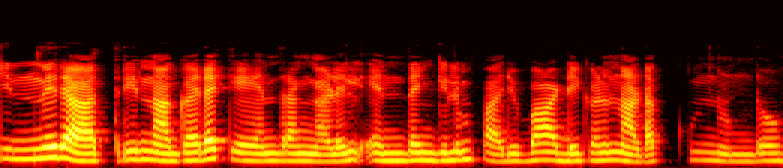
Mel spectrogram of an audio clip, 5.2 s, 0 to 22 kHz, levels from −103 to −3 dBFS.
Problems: low volume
